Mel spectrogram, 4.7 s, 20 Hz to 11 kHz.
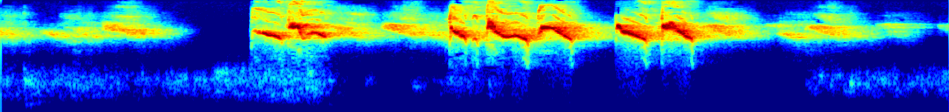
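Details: A Puteh Raja white-rumped shama, recorded 29 August 2021, starts with a soft thin warble, then after a brief silence gives loud, fast, chirping whistles in two or three energetic bursts before trailing off quietly.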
